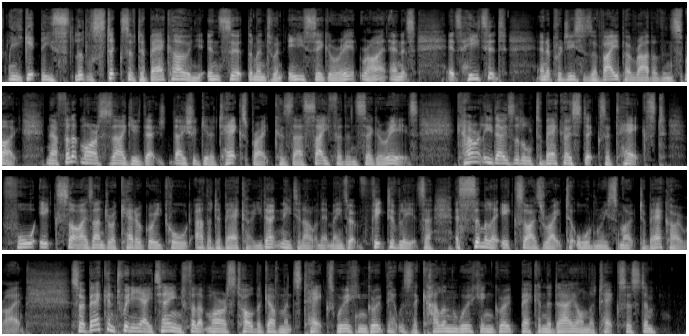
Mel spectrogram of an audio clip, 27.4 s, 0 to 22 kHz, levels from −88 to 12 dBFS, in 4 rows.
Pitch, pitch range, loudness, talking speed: 145 Hz, 135-160 Hz, -21 LUFS, 235 wpm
